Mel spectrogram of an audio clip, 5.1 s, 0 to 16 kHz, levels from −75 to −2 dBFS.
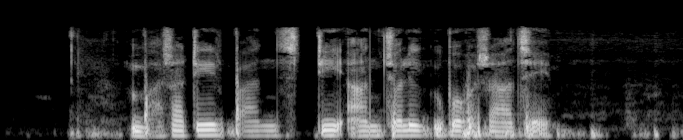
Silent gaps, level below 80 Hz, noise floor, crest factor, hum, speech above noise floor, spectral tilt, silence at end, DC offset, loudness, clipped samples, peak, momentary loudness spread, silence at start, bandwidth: none; -50 dBFS; -58 dBFS; 16 dB; none; 43 dB; -4.5 dB/octave; 0.2 s; under 0.1%; -15 LUFS; under 0.1%; 0 dBFS; 18 LU; 0.5 s; 7.8 kHz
